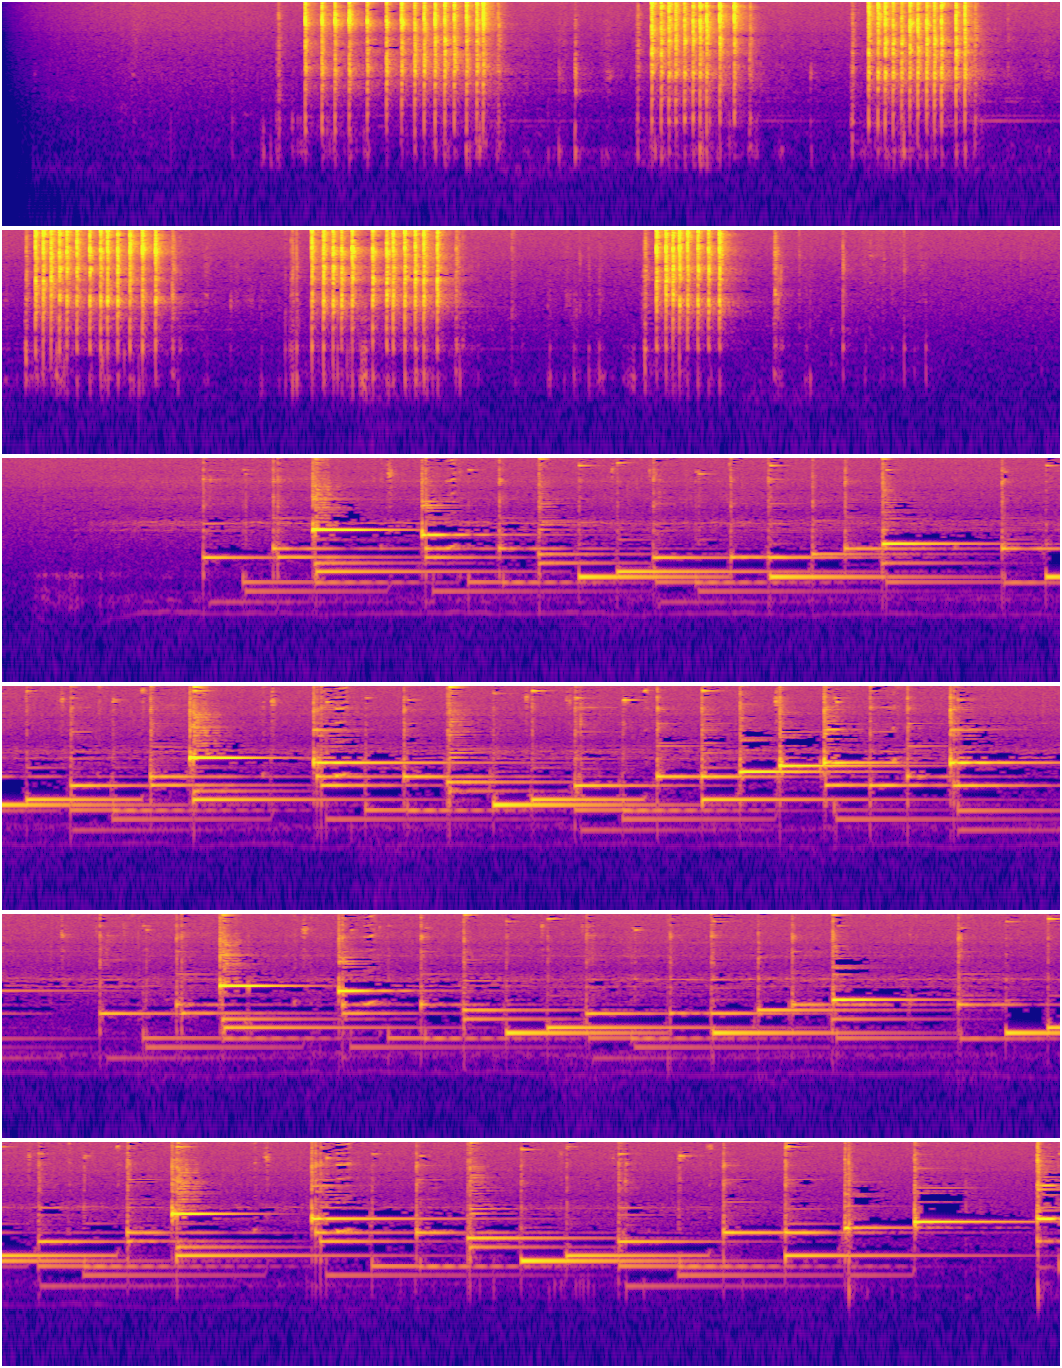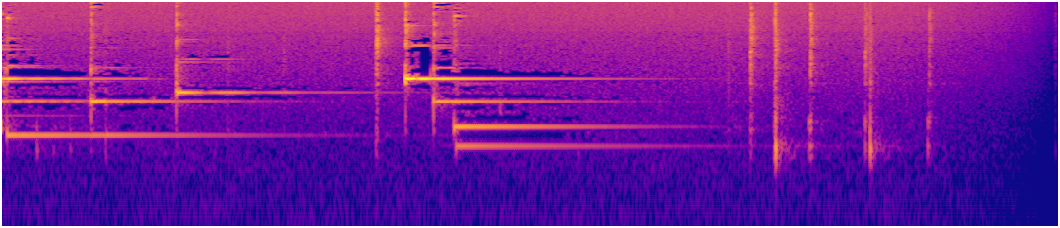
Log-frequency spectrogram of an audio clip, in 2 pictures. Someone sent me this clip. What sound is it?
Binaural field-recording of an edelweiss music box, including the wound up noise.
